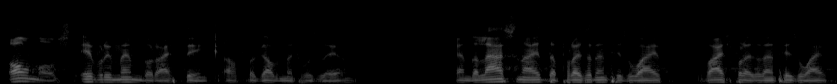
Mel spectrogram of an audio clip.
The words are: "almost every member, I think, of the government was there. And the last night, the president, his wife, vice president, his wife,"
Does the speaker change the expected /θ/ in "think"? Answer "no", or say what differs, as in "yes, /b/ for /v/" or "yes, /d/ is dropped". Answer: no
